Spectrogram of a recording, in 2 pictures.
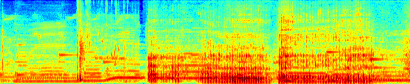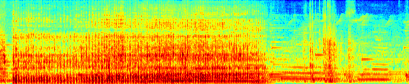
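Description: Tiger roaring and growling in a run of long, rough roars from about two seconds in until shortly before the end, laid over steady background music.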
